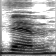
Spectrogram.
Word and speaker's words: Viim: intentional integrated marketing so Vim is felt with two eyes it's very similar to the English word Vim which means enthusiastic high-spirited energetic um but it is spelled with two eyes so make sure you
